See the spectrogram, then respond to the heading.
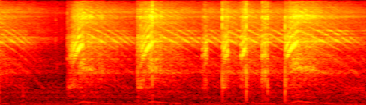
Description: My Dremel tool has been knackered for years now. The motor brushes apparently have worn out.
